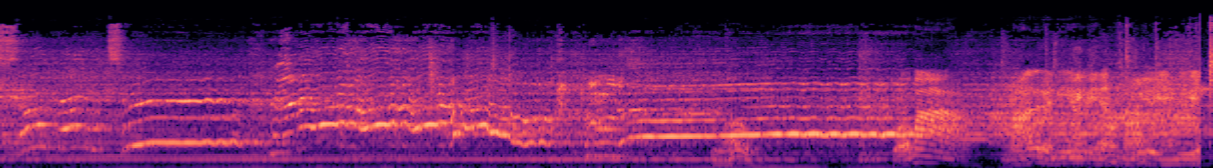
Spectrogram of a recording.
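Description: A male singer performing live with backing music: sung phrases with vibrato build to a long high note held for about three seconds, which breaks off about nine seconds in, followed by voices.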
